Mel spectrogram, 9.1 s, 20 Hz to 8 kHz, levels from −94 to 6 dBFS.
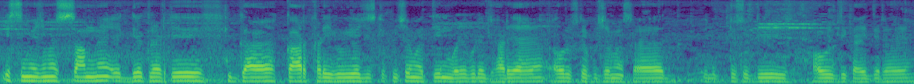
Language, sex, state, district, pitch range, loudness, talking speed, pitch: Hindi, male, Chhattisgarh, Raipur, 125-140 Hz, -17 LUFS, 205 wpm, 130 Hz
